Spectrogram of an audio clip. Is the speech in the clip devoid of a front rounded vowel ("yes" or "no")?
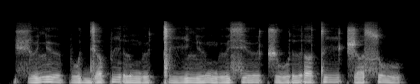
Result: yes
